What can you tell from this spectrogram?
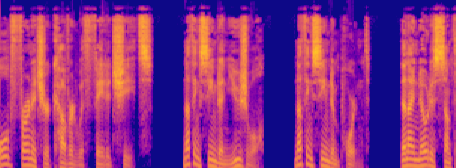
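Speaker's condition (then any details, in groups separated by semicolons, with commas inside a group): No condition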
